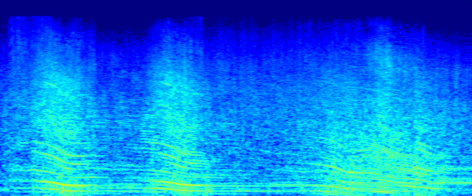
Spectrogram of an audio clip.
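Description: Race car at a Thursday night short-track race pulling into its pit, engine note rising and falling in several swells as cars accelerate and ease off, moderately distant with no voices.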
